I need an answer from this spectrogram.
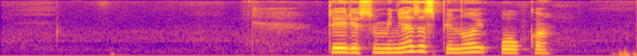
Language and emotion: Russian, sad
